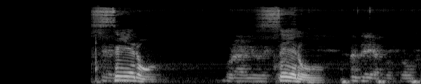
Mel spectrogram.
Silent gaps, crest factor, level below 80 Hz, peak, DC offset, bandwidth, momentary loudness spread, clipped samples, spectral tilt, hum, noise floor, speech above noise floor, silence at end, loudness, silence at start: none; 18 dB; -62 dBFS; -10 dBFS; under 0.1%; 16 kHz; 15 LU; under 0.1%; -5.5 dB/octave; none; -61 dBFS; 35 dB; 0 s; -26 LUFS; 0.9 s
